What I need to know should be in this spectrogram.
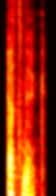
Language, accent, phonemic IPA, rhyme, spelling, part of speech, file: English, US, /ˈɛθ.nɪk/, -ɛθnɪk, ethnic, adjective / noun, En-us-ethnic.ogg
- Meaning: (adjective) 1. Of or relating to a group of people having common racial, ancestral, national, religious or cultural origins 2. Characteristic of a foreign or a minority group's culture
